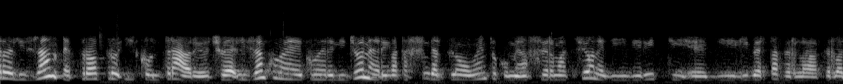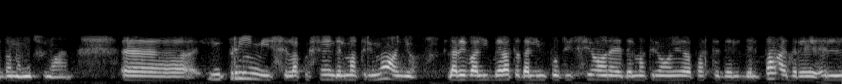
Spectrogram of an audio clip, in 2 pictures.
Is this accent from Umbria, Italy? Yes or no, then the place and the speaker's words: yes; Perugia, Umbria, Italy; Sono nata a Perugia, sono cresciuta a Perugia e sono rimasta qui fino ai 20 anni, quindi sono legatissima a questa città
